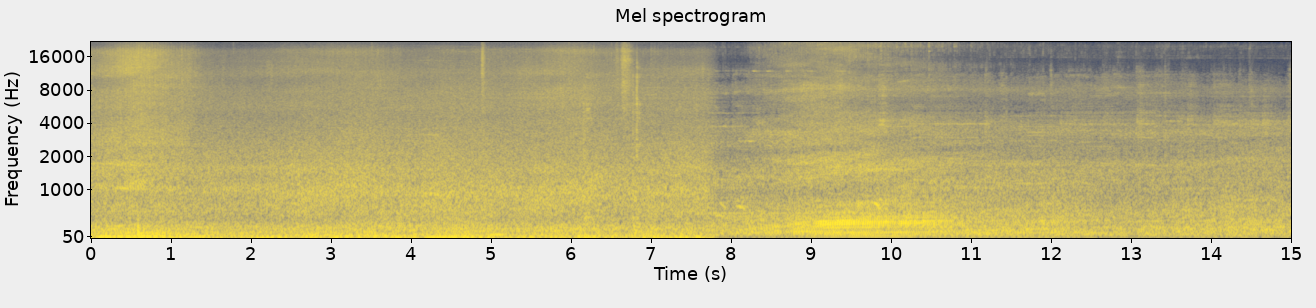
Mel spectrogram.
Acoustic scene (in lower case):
street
